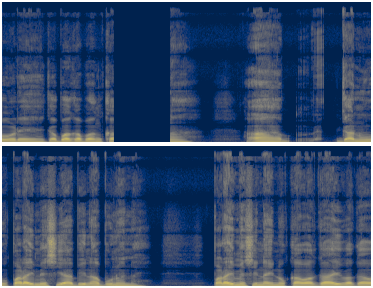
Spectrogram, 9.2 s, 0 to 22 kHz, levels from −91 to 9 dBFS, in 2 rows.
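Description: From the start and for the whole length of the speech, a channel delay causes comb filtering. One channel runs late by a fraction of a millisecond, around 0.2 ms, and when the two are combined to mono, the shared content cancels at regularly spaced frequencies. The first notch sits near 3 kHz, with further notches above it, so the upper presence range is hollowed out. The result is a thin, phasey, dulled tone that stays fixed throughout.

At 1.39 s the signal stops abruptly in an audio dropout to silence, returning at 2.11 s. The gap lasts about 0.71 s and is silent, with no room tone or noise floor underneath, and the speech from that stretch is missing entirely. The hard cut on both edges points to the input being lost while recording continued, likely a momentary disconnection, failed link or accidental mute, with the recorder filling the interval with silence.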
